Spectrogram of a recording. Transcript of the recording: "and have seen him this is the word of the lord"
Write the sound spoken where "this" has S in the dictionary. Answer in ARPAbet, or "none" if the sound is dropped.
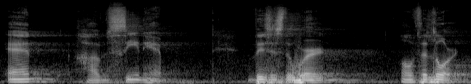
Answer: S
